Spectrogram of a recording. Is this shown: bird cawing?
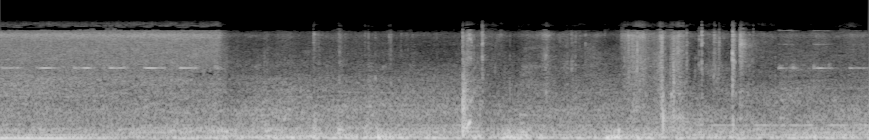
no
